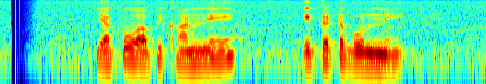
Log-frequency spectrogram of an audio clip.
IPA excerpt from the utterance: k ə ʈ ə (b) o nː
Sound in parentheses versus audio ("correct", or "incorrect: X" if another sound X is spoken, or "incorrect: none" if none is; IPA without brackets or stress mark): correct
